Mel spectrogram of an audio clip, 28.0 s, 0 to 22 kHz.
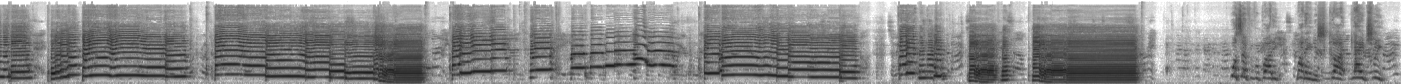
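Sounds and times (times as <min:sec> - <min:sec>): tenor saxophone playing jazz: 0:00.0 - 0:23.0
player breathing: 0:17.4 - 0:17.9.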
